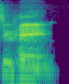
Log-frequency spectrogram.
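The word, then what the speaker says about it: Duhaime: That fourth line, Duhamin, or I don't even know how to pronounce it. I'm phonetically trying to spell it. – And it's just I think it's just Duhame.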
